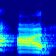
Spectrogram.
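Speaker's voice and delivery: आर opened on a long "aa"; clear vowel demonstration. Shown as a demonstration. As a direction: draw out the "aa" that starts आर. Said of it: "आ का sound आ रहा है". (आर में "आ" की ध्वनि साफ़ बोलें)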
